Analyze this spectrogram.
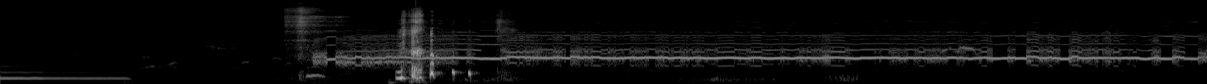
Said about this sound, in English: Oh, so … has Screaming at Geese. Those are not geese. Those are swans. Sorry. It's fine. Oh, no, those are geese.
